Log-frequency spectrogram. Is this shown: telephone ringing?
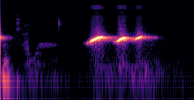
no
